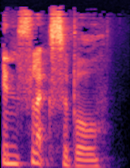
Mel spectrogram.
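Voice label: "inflexible", British English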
